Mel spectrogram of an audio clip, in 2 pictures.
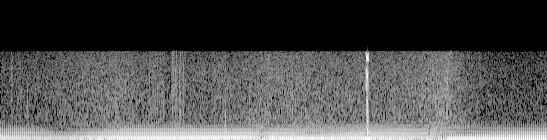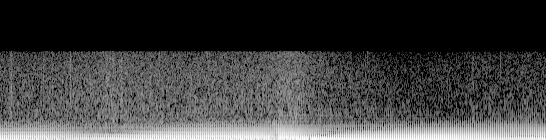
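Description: A radio receiver gives out a steady, low buzzing hum.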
